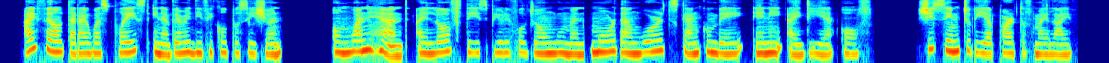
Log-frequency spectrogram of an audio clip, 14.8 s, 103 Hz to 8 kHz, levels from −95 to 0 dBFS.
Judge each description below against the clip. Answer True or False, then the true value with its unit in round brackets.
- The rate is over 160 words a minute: False (155 wpm)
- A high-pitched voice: True (215 Hz)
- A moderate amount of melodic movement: False (2.0 semitones)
